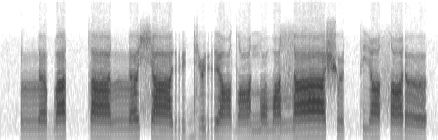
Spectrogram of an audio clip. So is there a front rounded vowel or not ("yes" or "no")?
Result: yes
